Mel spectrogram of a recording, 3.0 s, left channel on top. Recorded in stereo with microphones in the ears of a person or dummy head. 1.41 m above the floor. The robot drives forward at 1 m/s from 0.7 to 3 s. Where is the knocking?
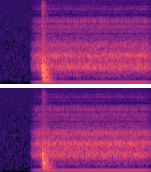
75° left (ahead or behind), 5 m; by 1.1 s 80° left, 4.5 m.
